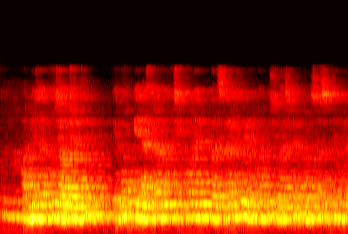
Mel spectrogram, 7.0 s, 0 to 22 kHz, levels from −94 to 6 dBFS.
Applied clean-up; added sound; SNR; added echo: none; none; none; reverberation time 2.1 s.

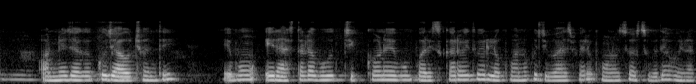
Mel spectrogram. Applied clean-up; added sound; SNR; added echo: none; none; none; none.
